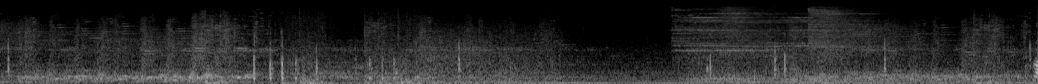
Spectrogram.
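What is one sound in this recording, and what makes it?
Magic spells whoosh and shimmer.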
